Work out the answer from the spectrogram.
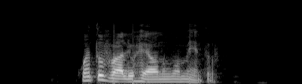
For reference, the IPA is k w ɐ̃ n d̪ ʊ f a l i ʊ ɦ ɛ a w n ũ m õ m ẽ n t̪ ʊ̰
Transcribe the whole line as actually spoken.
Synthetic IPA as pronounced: k w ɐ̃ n t̪ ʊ v a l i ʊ ɦ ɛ a w n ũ m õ m ẽ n t̪ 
